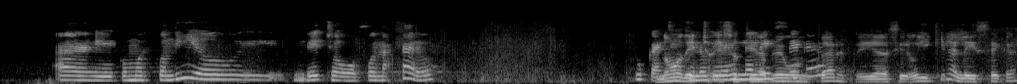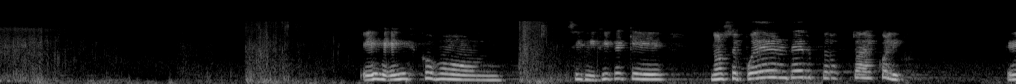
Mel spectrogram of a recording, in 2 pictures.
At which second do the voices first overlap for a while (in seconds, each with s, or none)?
6.5 s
